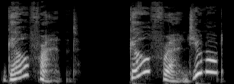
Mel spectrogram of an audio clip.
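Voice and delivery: loud, high-pitched disbelief; shrill young woman's gleeful shock; incredulous squeal. A narrator's reading. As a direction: repeat it in mounting astonishment. Squealing visitor hears shocking news.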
